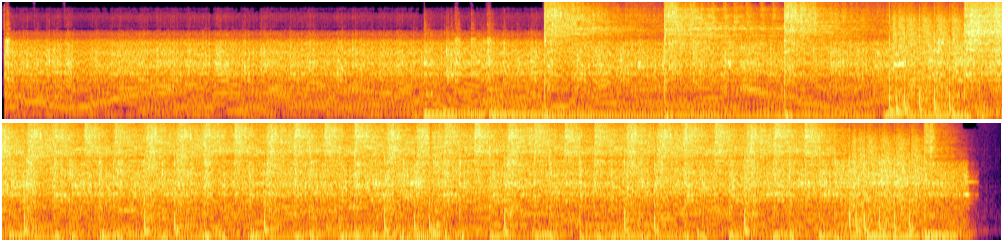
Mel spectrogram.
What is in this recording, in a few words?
power metal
